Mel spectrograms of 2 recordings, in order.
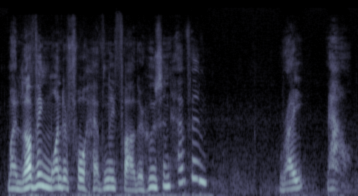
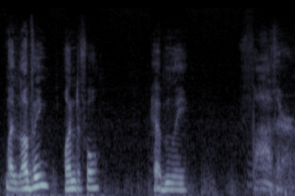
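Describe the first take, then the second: First: Slow loving prayer. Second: Soft, unhurried, fading to a hush; slow calm prayer. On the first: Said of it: "slow down and talk to him". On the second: Preacher showing the church how to pray slowly, soft and calm. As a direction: breathe out and savour each word. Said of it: "take a breath, slow down, concentrate". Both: Shown as a demonstration.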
